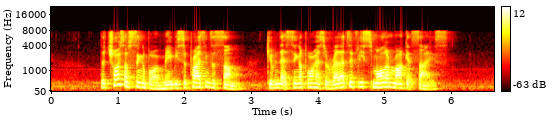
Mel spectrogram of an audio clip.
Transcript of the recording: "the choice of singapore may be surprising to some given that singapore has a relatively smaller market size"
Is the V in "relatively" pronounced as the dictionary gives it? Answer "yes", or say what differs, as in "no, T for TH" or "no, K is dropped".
yes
